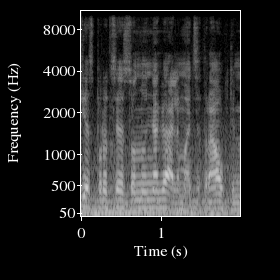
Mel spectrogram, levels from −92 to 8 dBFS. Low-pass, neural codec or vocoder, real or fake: 9.9 kHz; none; real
